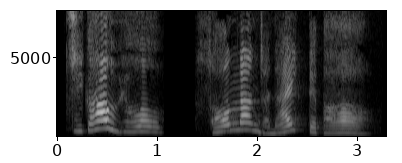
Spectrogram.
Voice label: anime, Irritated & Angry Phrases from Anime Girls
